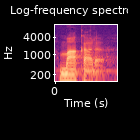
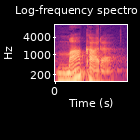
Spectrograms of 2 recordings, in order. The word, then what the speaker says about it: makara: It is broken up into 3 syllables, akara, ukara, and makara.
